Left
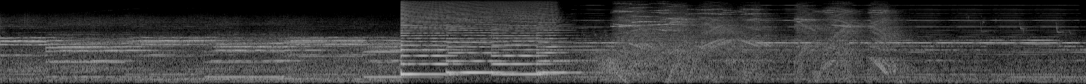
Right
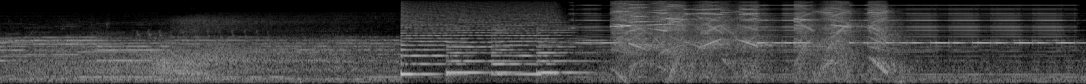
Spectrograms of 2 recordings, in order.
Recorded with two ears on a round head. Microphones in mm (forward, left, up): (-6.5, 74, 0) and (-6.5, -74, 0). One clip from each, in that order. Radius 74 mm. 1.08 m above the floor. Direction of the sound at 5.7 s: 75° right (ahead or behind).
